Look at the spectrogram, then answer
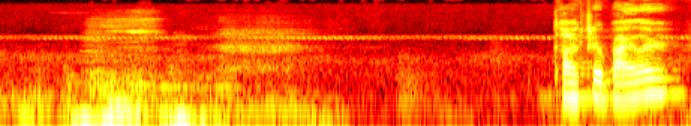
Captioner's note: object creaking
